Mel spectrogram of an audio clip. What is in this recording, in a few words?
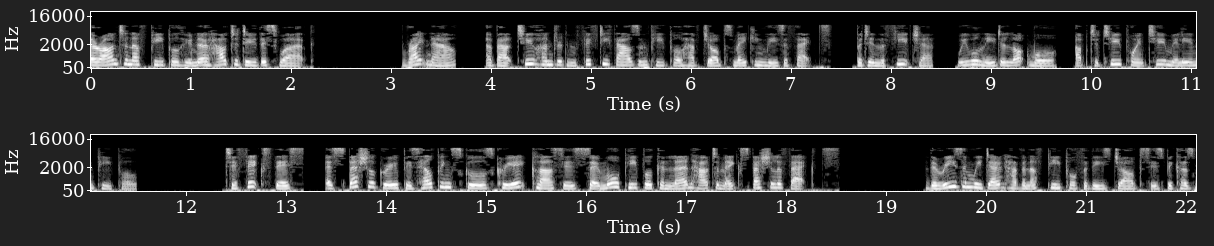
English FAST Reading; India Needs More People to Make Movie Magic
